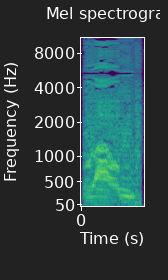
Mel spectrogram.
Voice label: round 2, synth voice; Kenney's Sound Pack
